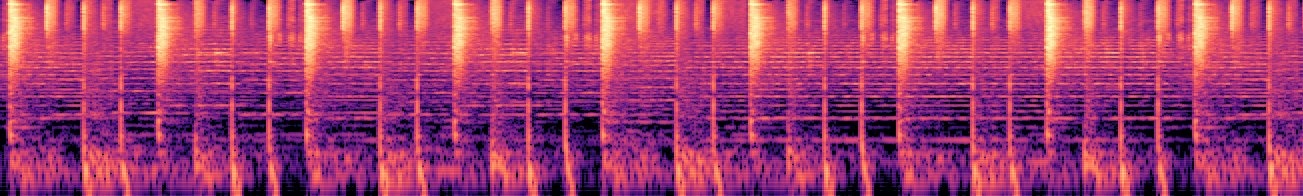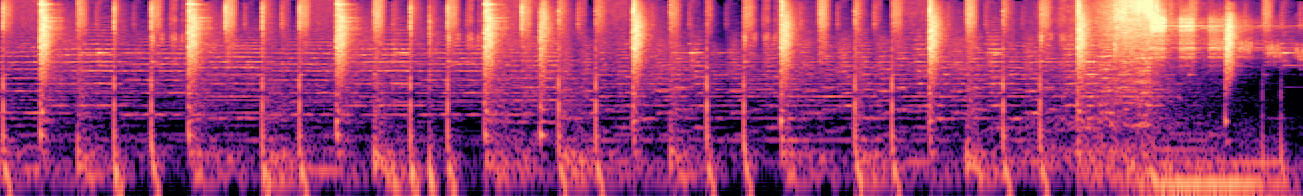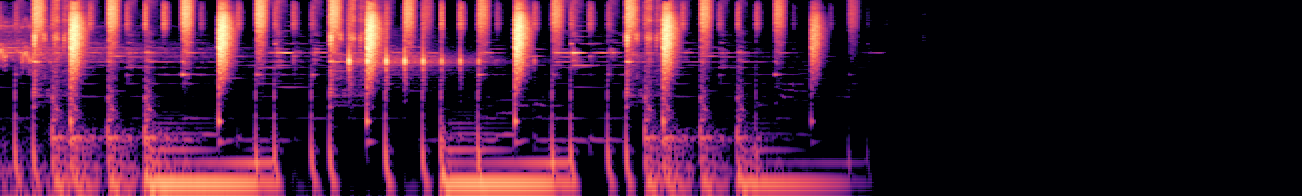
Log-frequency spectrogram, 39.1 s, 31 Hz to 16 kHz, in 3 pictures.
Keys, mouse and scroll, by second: 8.6 middle click, 21.3 click, 21.8 click, 23.1 shift+click, 28.4 middle click.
